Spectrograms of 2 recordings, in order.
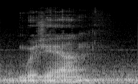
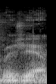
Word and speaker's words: Mougins: to get to toan I think it's pronounced muan I went on Google ask for the pronunciation and that's the way they pronounced it for and up ahead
